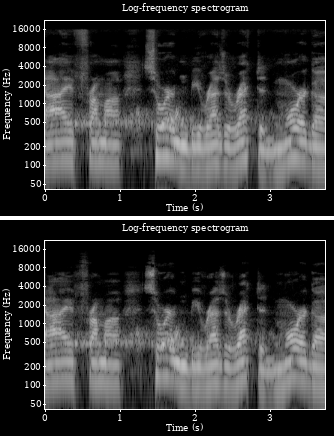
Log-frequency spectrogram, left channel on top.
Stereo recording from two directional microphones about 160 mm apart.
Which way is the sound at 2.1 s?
25° left (ahead or behind).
